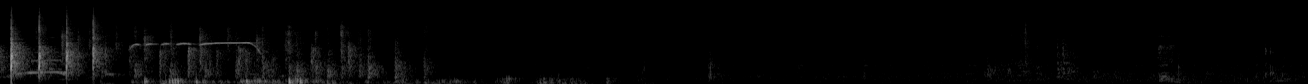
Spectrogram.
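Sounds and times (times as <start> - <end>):
audience applause welcoming a guest: 0.0 - 4.3.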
